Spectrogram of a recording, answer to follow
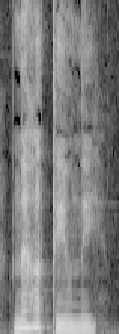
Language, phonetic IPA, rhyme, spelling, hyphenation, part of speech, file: Ukrainian, [neɦɐˈtɪu̯nei̯], -ɪu̯nei̯, негативний, не‧га‧тив‧ний, adjective, Uk-негативний.ogg
- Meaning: negative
